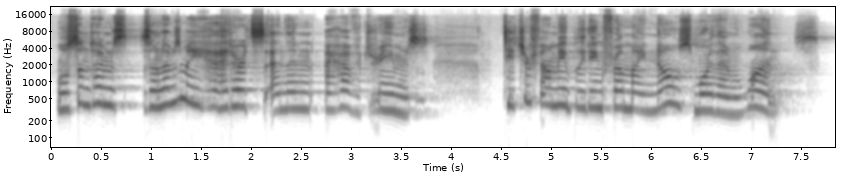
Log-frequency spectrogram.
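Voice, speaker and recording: A woman voicing a meek, nervous seven-year-old boy who speaks haltingly in a story reading. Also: extremely high pitch. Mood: troubled, hesitant. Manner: halting, timid, stammering. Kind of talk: dramatized fan fiction reading.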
